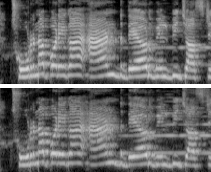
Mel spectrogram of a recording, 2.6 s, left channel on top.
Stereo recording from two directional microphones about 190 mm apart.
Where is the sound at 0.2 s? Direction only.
40° left (ahead or behind).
